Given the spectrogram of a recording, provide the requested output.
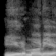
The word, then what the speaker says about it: eudaimonia: So eudaimonia herbs.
